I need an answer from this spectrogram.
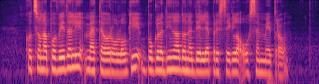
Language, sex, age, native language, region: Slovenian, female, 18-29, Slovenian, Drava region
